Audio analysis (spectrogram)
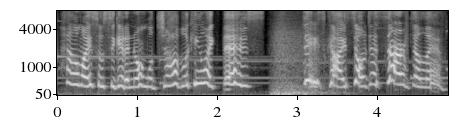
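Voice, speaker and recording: A woman's voice: very high-pitched, lively intonation, moderate pace, a bit bright, faint music behind, full character voice. A woman voicing a grieving young wife bent on revenge, speaking bitterly and intensely in a manga dub.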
